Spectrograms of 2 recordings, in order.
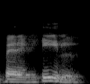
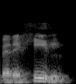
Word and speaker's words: perejil: Spanish very well, then they couldn't pronounce the J in perejil, in the Spanish word for parsley, perejil. And so, yeah, they would assume that those who couldn't pronounce the J in perejil were Haitian.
